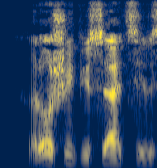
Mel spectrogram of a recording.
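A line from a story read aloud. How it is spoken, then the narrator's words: Plain. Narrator (Russian): сказал он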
